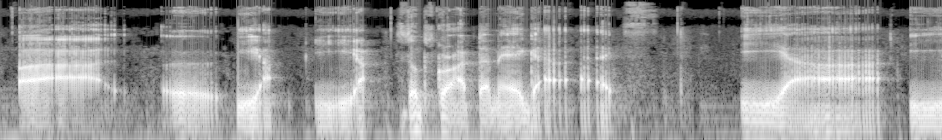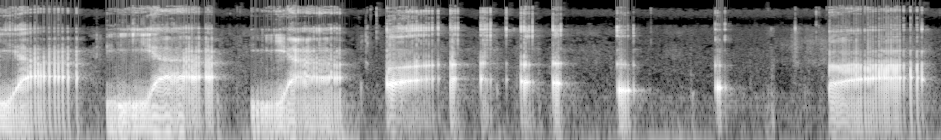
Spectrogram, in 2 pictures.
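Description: A long series of loud, voiced belches made on purpose, one after another.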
